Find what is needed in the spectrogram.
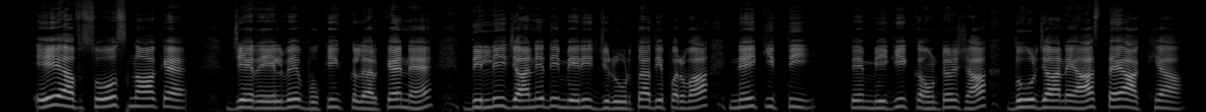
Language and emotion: Dogri, sad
